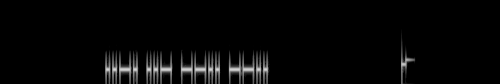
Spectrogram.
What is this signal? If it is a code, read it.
Morse code, heard as a keyed tone, about 36 wpm, 700 Hz. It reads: FUZZ
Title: Multi-letter Phonemes 35wpm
